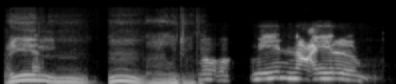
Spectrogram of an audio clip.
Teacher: Min matikan mim min ilm. Kena tutup mulut kan?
